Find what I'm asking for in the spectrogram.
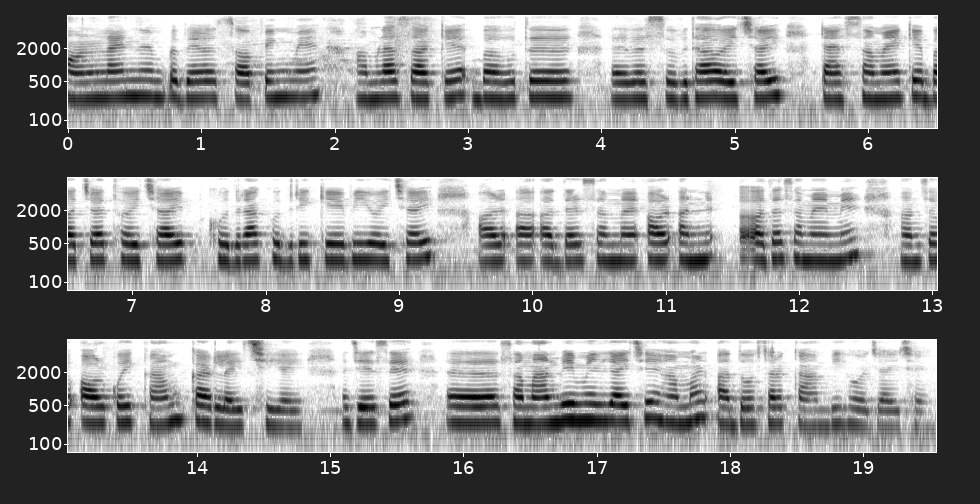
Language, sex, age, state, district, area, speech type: Maithili, female, 18-30, Bihar, Muzaffarpur, rural, spontaneous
